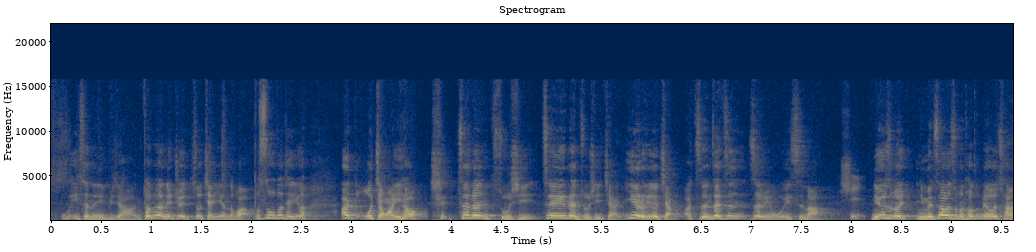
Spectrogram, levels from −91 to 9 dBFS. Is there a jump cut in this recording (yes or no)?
yes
